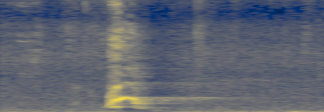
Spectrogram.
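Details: Pet dog at lunch while rotisserie chicken is shared at home, giving a single short sharp bark with a brief trailing tone, amid quiet room sound.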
